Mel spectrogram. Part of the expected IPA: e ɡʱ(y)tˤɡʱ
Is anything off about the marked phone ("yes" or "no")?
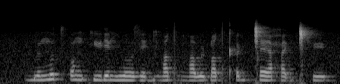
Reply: no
